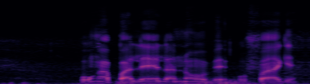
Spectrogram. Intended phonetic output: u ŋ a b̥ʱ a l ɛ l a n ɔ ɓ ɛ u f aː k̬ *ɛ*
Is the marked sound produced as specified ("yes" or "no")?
yes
